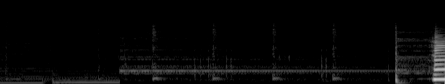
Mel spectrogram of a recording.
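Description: Faint backing music: a low held note for about the first second, then a steady higher tone with soft, evenly spaced clicks about every 0.6 seconds, ahead of the saxophone's entry.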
